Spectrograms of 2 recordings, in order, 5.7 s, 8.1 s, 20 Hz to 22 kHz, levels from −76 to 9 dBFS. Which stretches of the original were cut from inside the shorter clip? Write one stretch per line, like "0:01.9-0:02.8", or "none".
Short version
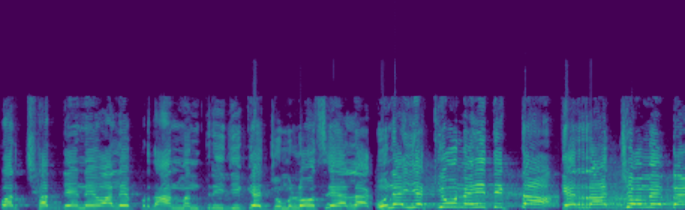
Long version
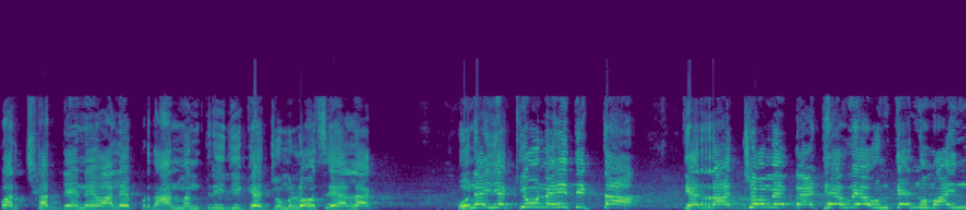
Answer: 0:03.1-0:03.8
0:05.3-0:05.6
